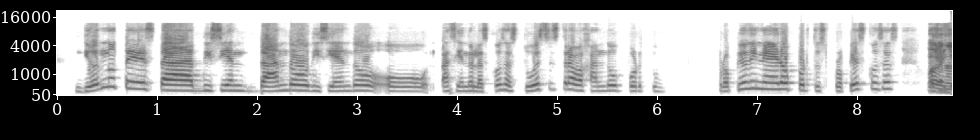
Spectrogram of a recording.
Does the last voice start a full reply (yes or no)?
yes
